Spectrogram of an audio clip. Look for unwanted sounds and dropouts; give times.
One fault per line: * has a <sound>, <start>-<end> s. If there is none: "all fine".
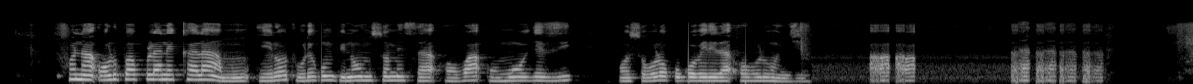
* has a laugh, 8.7-9.2 s
* has a laugh, 10.1-11.0 s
